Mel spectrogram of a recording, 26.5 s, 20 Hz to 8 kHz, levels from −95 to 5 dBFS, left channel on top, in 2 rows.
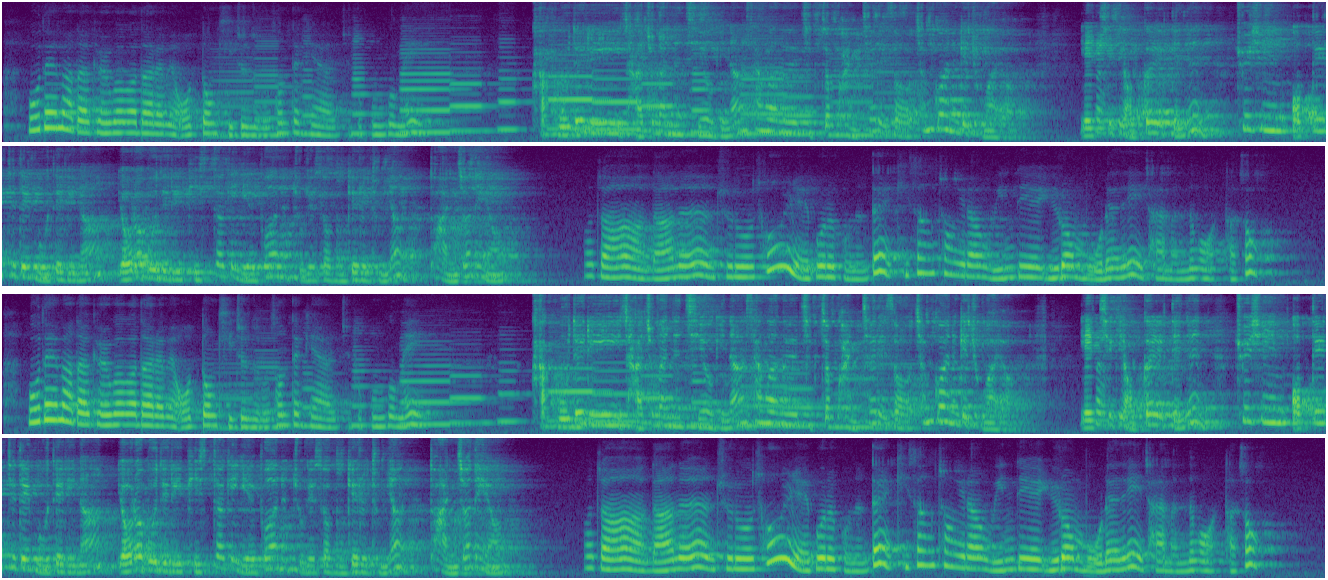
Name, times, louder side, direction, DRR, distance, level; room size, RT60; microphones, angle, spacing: voice 1, 0.3-4.3 10.9-11.0 19.1-25.8, right 2 dB, 60° right, 9 dB, 1.2 m, -19 dB
Wind instrument woodwind instrument, 2.0-3.2 3.5-3.7 4.0-9.2, left 2 dB, 25° left, 2.0 m, -29 dB
voice 2, 5.3-10.1 10.8-18.3, right 1 dB, 45° right, 3 dB, 5.9 m, -22 dB
27.0 x 26.0 x 6.1 m, 0.94 s
head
